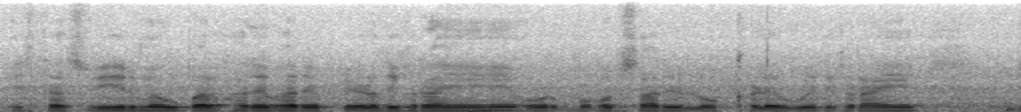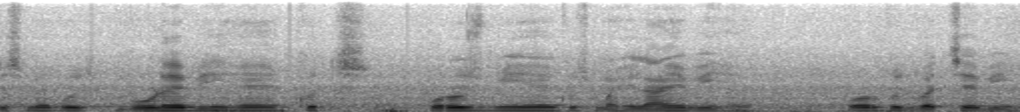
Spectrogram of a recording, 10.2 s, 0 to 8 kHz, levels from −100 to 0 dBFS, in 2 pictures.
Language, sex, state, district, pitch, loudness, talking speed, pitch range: Hindi, male, Bihar, Jahanabad, 120 Hz, -17 LUFS, 210 wpm, 115-125 Hz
